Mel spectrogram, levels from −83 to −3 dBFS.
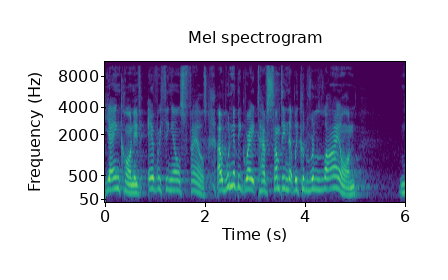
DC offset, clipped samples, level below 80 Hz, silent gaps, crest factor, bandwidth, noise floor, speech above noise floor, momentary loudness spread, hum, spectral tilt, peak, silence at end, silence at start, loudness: under 0.1%; under 0.1%; -74 dBFS; none; 18 dB; 10.5 kHz; -63 dBFS; 36 dB; 7 LU; none; -5 dB/octave; -8 dBFS; 0 s; 0 s; -27 LUFS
